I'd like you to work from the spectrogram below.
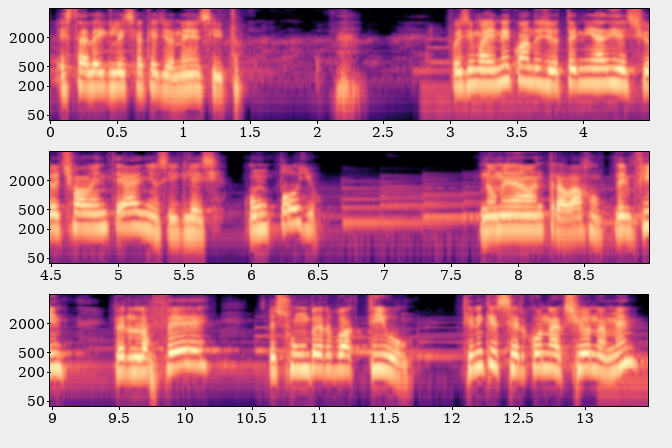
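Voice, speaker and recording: A pastor in his forties preaches with animated storytelling, slipping into the voices of the people in his tale. Faint instrumental music plays softly behind him. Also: sits high, normal speed, long pauses. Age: 40s. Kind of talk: sermon.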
